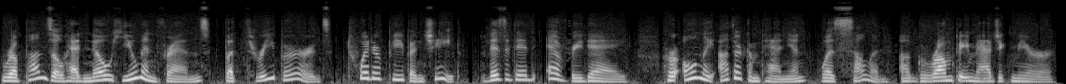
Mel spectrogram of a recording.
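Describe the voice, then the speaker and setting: Fairy godmother, kindly, gentle storytelling, very expressive intonation, children's storybook game. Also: sits low, measured pace, exaggerated voice, low-quality recording. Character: kindly female fairy godmother telling fairy tales. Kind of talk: scripted children's storybook narration.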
